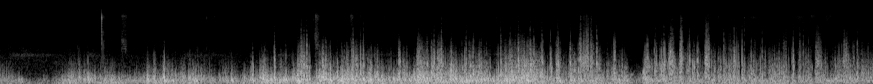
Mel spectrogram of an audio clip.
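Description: Wind buffeting a handheld phone's microphone, a loud, dense rumble mixed with crackling from the phone being handled and rubbed.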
